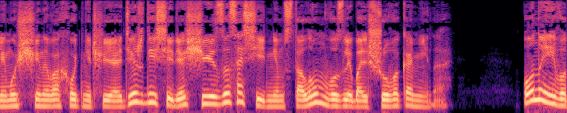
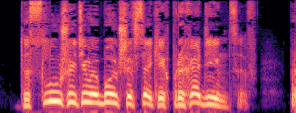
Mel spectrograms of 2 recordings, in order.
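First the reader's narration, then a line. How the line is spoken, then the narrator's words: Deep bass voice. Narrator (Russian): пробасил здоровяк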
